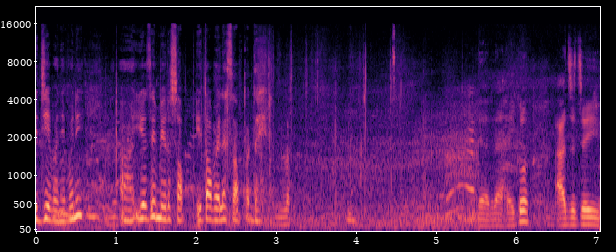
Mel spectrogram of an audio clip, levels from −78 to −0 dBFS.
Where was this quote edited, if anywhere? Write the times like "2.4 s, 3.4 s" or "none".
5.5 s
